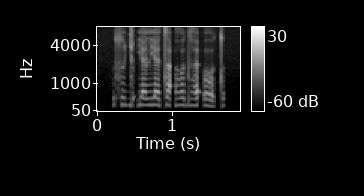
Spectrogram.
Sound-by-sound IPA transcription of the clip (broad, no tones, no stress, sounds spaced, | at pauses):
sʷ ɛ ɟ o ʔ j ɛ l j ɛ t a ʔ ɦ o dʱ ɜ ʔ o t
